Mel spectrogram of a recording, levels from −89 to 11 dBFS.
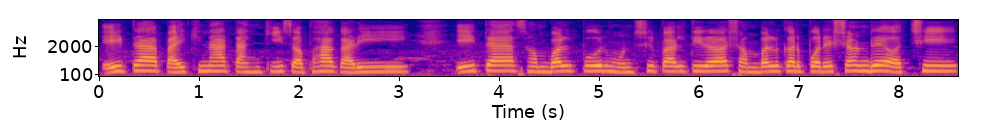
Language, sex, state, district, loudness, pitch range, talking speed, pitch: Odia, female, Odisha, Sambalpur, -15 LUFS, 220-245 Hz, 55 wpm, 235 Hz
